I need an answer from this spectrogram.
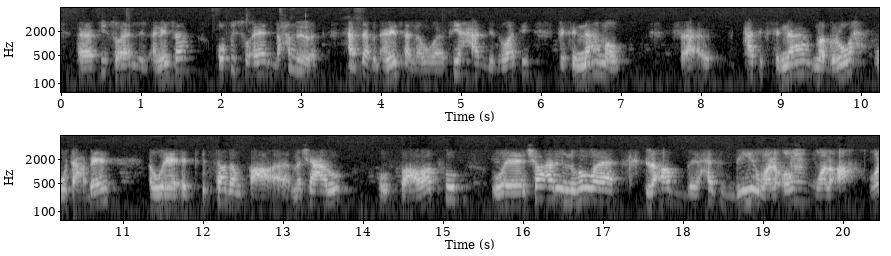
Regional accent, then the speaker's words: Egypt; هل انا كمصري مسيحي

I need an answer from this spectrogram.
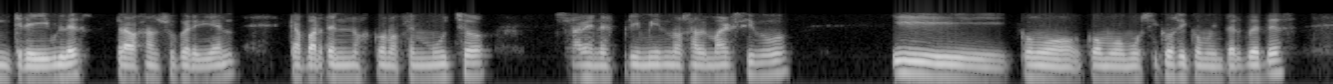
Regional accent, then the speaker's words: Valencia, Valencian Community, Spain; somos de Valencia. Nosotros tenemos dos idiomas, entonces entre nosotros hablamos los dos.

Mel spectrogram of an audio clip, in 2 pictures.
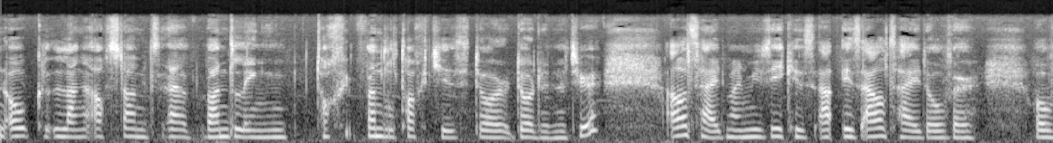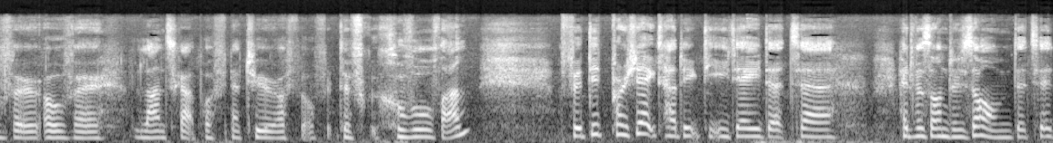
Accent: Australia; Ik ben begonnen met lange afstand route eigenlijk toen ik jong was in Australië.

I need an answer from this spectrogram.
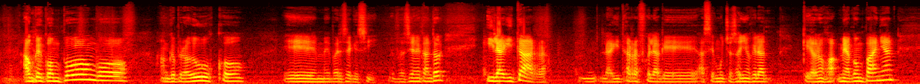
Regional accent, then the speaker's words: Salto, Uruguay; Yo tengo familia de cantores en mi pueblo Salto, de Uruguay.

